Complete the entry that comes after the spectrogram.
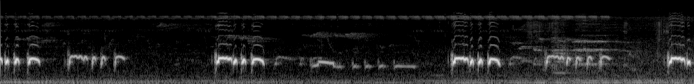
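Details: Local zebra dove in the ngayer nulop style, meant as a lure to make doves sing: loud bubbling, stuttered coo phrases roughly every two seconds, alternating with softer rolling trills, over a thin constant high whine.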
